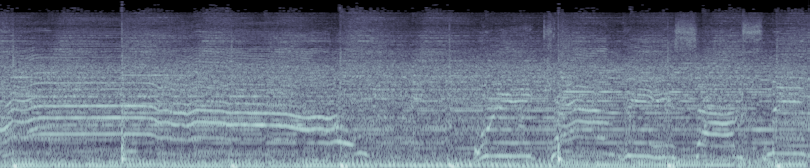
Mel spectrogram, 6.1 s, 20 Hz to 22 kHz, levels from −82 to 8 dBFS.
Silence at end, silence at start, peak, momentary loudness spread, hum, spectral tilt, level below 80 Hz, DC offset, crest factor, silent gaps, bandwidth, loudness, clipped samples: 0 s; 0 s; 0 dBFS; 2 LU; none; -4 dB/octave; -20 dBFS; under 0.1%; 10 dB; none; 19 kHz; -10 LUFS; under 0.1%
